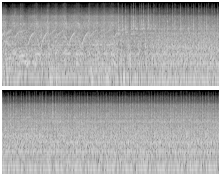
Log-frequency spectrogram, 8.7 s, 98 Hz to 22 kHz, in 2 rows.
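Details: Case 430 skid steer with 4.5 FPT diesel, after tipping on its side: cranks, then fires into a fast, harsh high idle with a sharp rapid rattle; always hard-starting cold; diesel knock at high idle.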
